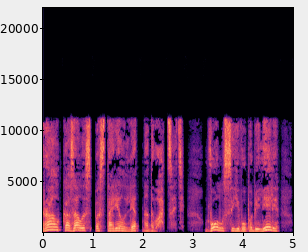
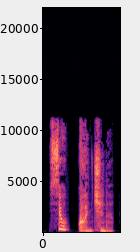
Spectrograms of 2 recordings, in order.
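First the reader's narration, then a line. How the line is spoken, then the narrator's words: Sobbing. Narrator (Russian): рыдал генерал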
